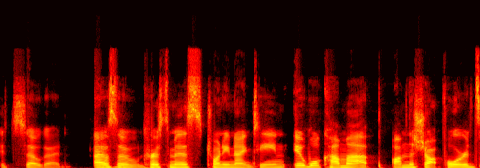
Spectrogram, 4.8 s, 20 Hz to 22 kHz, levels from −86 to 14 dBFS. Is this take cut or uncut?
cut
